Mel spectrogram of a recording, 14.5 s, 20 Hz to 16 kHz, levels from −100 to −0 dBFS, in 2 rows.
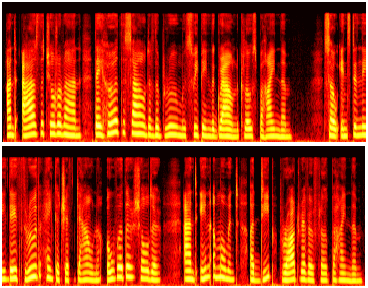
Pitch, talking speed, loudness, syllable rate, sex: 205 Hz, 160 wpm, -20 LUFS, 4.3 syllables/s, female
